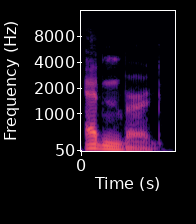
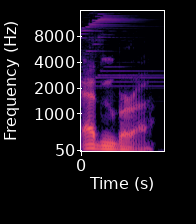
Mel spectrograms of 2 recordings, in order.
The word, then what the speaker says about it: Edinburgh: that many of you say this word as Edinburg which is correct if you refer to a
